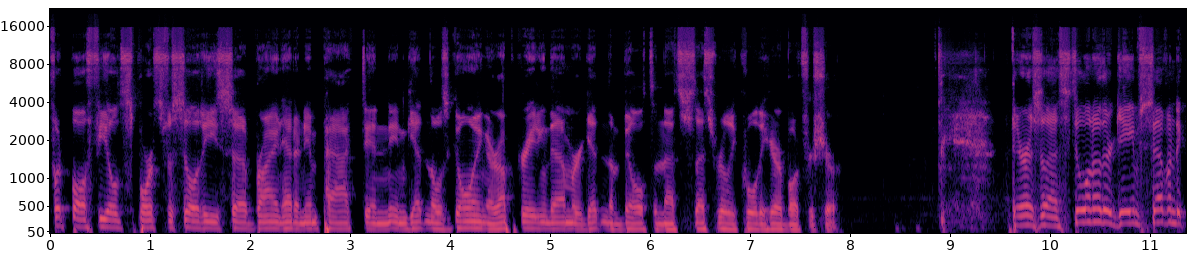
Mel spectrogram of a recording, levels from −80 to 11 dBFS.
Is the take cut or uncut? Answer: uncut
